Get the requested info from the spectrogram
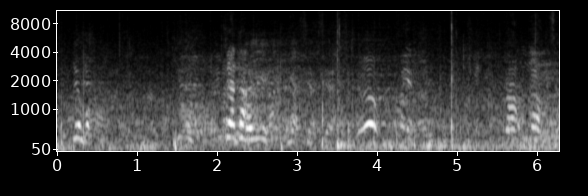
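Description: A football kicked and passed on an artificial-turf minifootball pitch: a few sharp thuds of boot on ball, spread over several seconds, among players' shouts.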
